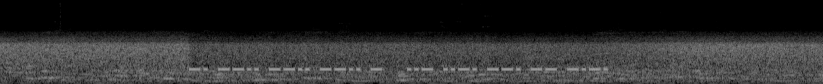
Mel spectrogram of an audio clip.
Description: Morse code, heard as a keyed tone, machine-sent, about 33 wpm, 710 Hz, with radio static and the noise of a crowd indoors. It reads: NZZZT UFGMC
